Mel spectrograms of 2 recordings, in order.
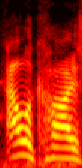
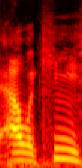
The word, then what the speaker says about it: Alakai: Aloha, Doug Jones here, coming to you from the end of the Alakai Swamp Trail, or the Alaki Swamp Trail, depending on how you want to pronounce it, overlooking the beautiful Hanalei Bay on the north shore of Kauai.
